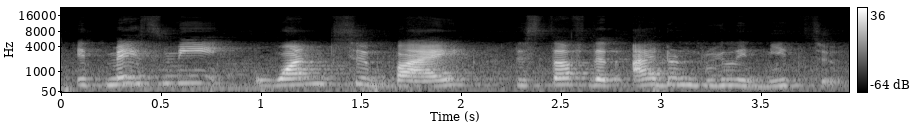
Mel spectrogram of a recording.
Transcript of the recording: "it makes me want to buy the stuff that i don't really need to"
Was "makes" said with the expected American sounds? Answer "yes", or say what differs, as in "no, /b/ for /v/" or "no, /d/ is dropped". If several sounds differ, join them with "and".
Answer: yes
